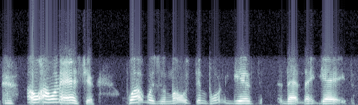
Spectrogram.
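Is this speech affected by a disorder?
Yes: cerebral palsy; walks really funny.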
